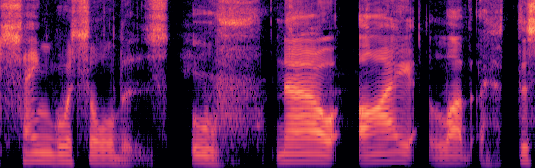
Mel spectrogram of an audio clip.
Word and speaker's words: Sanguisorba: But Stephen, before we go and meet Matt to talk more about say it again. Sanguisorba. Sanguisorba. I get the missing syllable out. Sanguisorba.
